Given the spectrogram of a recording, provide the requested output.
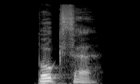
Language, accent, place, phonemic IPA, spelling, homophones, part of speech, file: German, Germany, Berlin, /ˈbʊksə/, Buxe, Buchse, noun, De-Buxe.ogg
- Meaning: trousers (UK); pants (US)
